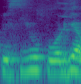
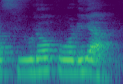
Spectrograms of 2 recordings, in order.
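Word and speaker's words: pseudopodia: और इनके लिए टेक्निकल नाम है, ये ध्यान रखना, पिसियोपोडिया मत पढ़ देना, नहीं तो पिसियोपोडिया पिन्यूमोनिया जैसा हो जाएगा। निमोनिया और स्यूडोपोडिया, इनमें आपका पी साइलेंट है, तो हमने क्या लिख दिया था?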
